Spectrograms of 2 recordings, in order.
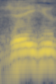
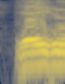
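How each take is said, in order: First: The name is given an English pronunciation. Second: The name is given a Hebrew pronunciation. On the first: "Maybe Jehu sounds better" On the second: "I know that's how you say it in Hebrew"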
